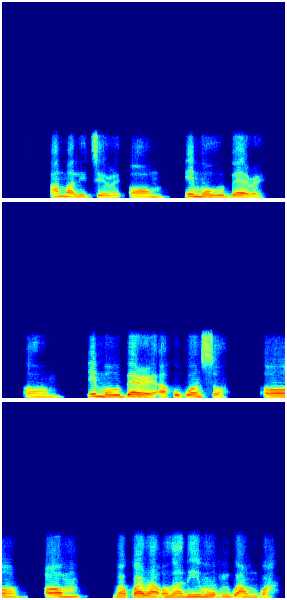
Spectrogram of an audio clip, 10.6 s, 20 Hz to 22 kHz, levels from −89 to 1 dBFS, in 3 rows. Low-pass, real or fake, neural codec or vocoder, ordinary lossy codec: 7.2 kHz; fake; codec, 16 kHz, 0.7 kbps, FocalCodec; Opus, 32 kbps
